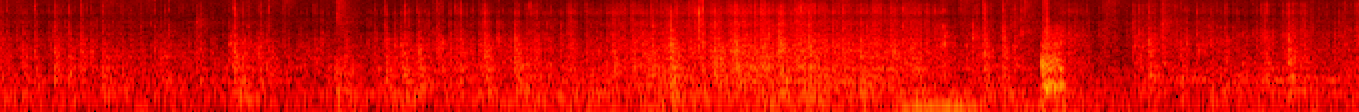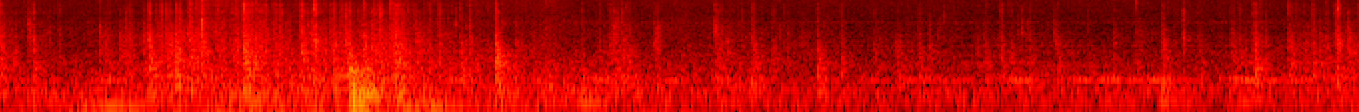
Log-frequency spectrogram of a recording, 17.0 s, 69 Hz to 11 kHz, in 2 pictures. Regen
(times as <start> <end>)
6.4 7.2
